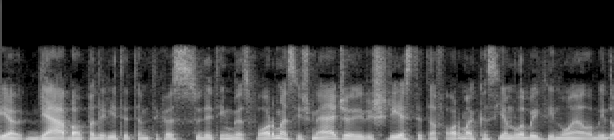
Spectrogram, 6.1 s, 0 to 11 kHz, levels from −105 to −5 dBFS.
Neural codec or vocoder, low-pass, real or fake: codec, 16 kHz, 2 kbps, FunCodec, trained on LibriTTS, 25 frames a second; 7.2 kHz; fake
